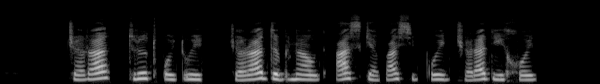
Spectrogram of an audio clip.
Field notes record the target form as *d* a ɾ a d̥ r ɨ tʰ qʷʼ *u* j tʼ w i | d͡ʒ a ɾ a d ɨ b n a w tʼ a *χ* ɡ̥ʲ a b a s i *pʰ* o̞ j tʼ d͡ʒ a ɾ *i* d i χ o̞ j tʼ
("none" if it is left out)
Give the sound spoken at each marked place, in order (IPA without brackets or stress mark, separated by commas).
d͡ʒ, o, s, pʰ, a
